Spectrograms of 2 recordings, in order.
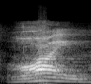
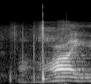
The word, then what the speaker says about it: Ghain: Lumalabas sa ilong ang ano nito. Para sa ngala-ngala siya, ngunit mayroon siyang exhale na lumalabas sa hangin sa ilong pag binibigkas na ito. Ghain. Okay? Ghain.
